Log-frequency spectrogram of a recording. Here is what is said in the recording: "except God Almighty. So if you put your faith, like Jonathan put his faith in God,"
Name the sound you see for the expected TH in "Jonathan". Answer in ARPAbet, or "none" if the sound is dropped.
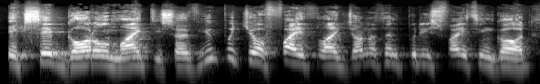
TH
